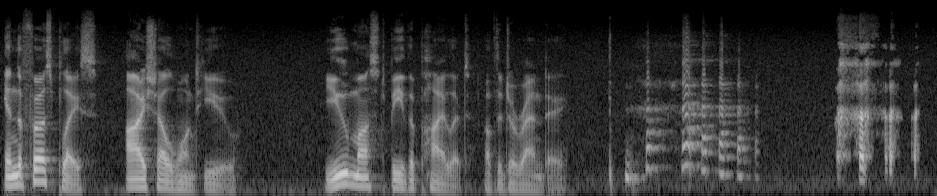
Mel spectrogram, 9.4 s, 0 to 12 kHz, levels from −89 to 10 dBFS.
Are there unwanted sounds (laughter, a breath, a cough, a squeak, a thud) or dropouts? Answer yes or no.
yes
